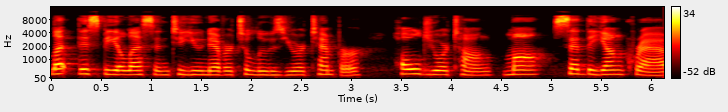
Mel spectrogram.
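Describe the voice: The speaker does plain reading aloud with fairly even intonation.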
